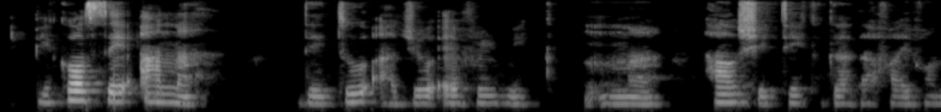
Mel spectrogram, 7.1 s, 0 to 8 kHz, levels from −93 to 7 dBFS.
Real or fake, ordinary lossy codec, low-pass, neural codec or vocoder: real; none; none; none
